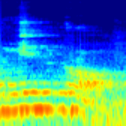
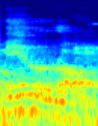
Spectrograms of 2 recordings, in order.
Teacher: Yusqauna minro, tulisannya minro, dibacanya mirro. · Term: idgham bila guna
